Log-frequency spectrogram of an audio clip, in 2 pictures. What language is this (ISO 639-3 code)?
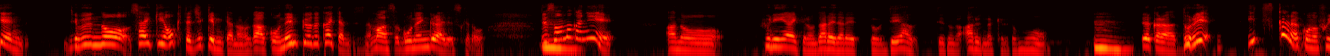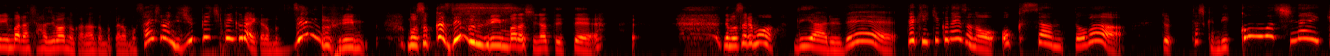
jpn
